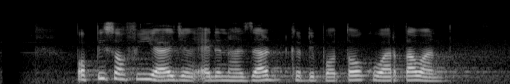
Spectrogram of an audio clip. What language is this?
Sundanese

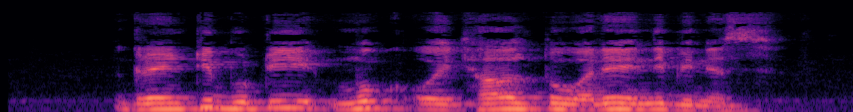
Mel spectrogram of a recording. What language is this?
Dameli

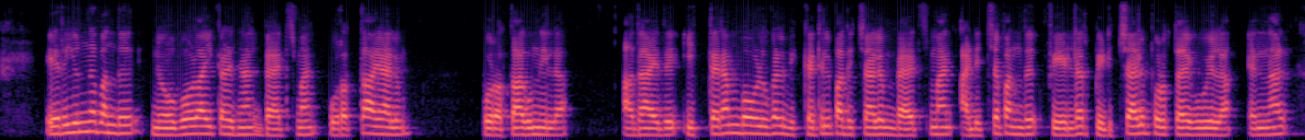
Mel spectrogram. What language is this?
Malayalam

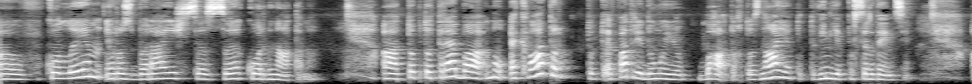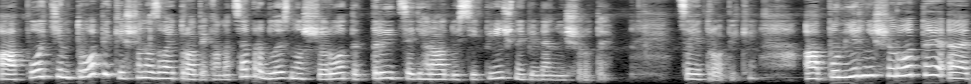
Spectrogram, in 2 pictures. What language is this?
Ukrainian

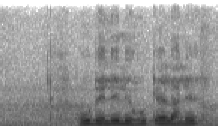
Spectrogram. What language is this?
Southern Sotho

